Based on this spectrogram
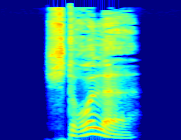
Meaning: inflection of strullen: 1. first-person singular present 2. first/third-person singular subjunctive I 3. singular imperative
- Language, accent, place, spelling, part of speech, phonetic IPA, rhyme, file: German, Germany, Berlin, strulle, verb, [ˈʃtʁʊlə], -ʊlə, De-strulle.ogg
